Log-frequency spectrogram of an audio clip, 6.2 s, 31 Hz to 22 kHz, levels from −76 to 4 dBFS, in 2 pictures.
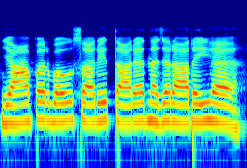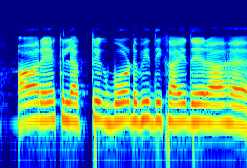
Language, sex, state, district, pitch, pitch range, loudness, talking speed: Hindi, male, Jharkhand, Deoghar, 195 Hz, 185-200 Hz, -15 LUFS, 175 wpm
